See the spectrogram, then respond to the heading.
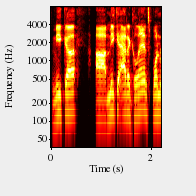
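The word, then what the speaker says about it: MiCA: Last but not least, yes, it's pronounced Mika.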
